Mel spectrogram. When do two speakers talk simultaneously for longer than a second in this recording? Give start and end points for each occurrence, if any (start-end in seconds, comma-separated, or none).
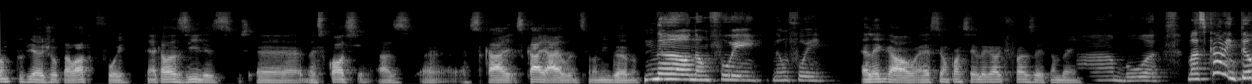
none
